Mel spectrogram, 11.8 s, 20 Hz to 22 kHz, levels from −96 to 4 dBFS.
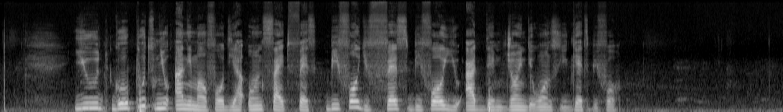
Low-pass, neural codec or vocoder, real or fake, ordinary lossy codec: none; vocoder, 48 kHz, 128 mel bands, Vocos; fake; none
